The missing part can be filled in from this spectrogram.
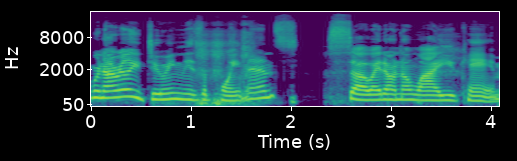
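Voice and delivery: irritated, angry, scolding tone. Retelling what the angry woman said at the appointment: imitating an angry woman. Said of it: "she's like, so mad at me".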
